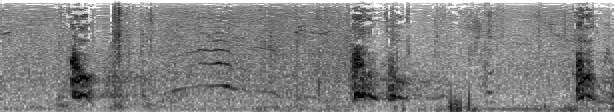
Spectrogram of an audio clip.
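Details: Dogs stranded in a drifting canoe bark while a black Labrador swims out to tow them ashore; three short sharp barks spaced over a few seconds, with a thin whistle-like tone and background noise between them.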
